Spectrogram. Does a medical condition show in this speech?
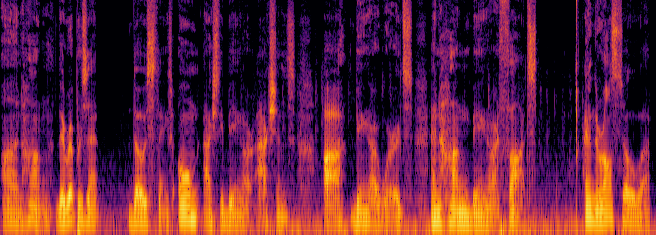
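No.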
